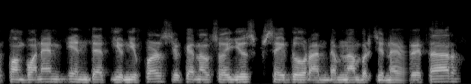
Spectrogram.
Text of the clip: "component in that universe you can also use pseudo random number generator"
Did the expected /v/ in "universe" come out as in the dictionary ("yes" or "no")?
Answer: no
